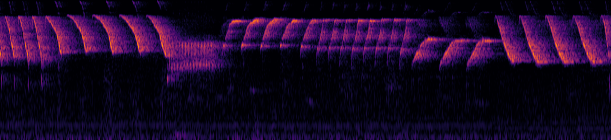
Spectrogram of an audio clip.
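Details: Aggressive Belgian canary male singing hard toward a rival male, calling out an opponent: long rolling trills of rapid descending whistles, a brief lower buzzy slide midway, then higher quick rolls.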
